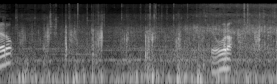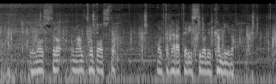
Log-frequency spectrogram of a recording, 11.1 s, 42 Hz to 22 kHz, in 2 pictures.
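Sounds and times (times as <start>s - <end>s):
footsteps: 0.0s - 11.0s.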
